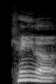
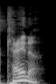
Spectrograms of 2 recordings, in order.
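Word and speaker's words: Kena: uh gamesrand who says keena oh kenner sorry bridge of spirits uh it's it's cana it's kinda oh i said it right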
